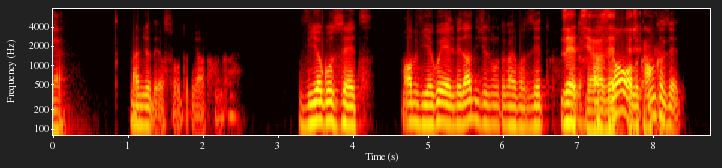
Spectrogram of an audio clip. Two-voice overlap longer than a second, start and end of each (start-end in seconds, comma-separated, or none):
6.9-8.1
